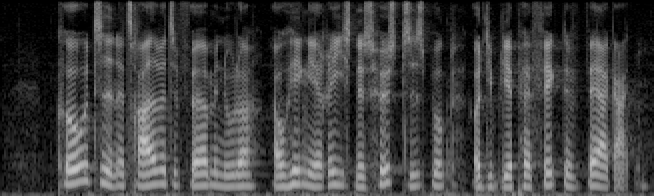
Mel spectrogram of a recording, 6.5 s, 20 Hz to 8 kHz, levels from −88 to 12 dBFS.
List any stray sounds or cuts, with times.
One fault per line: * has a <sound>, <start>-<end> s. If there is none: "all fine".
all fine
